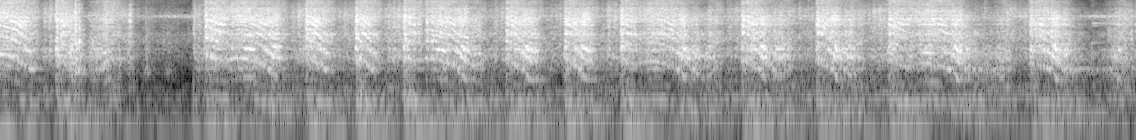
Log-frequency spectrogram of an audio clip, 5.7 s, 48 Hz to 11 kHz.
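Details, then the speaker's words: Old Toyota truck sitting 26 years, starter fluid sprayed into carb, distributor previously tampered with: sluggish, labored cranking about two turns a second that never catches; the battery is dead. "Oh, nice. Sounds like my battery's dead."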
